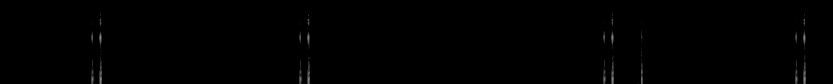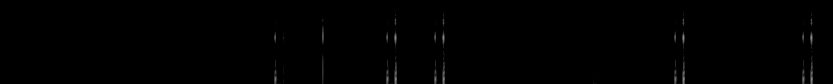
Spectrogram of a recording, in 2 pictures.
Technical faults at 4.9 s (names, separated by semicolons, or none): none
